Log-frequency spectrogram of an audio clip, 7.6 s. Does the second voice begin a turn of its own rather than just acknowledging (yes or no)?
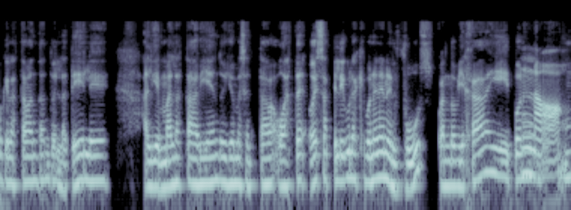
no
